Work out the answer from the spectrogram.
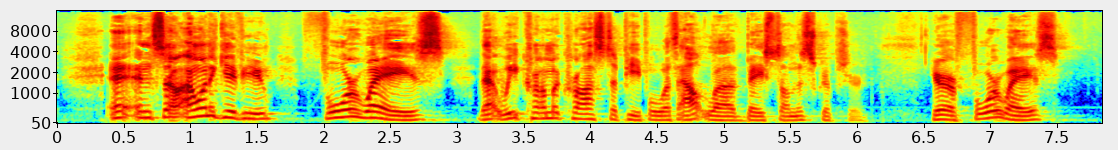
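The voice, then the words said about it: Slightly hoarse, strained voice. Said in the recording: “I'm kind of losing my voice just a little.”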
